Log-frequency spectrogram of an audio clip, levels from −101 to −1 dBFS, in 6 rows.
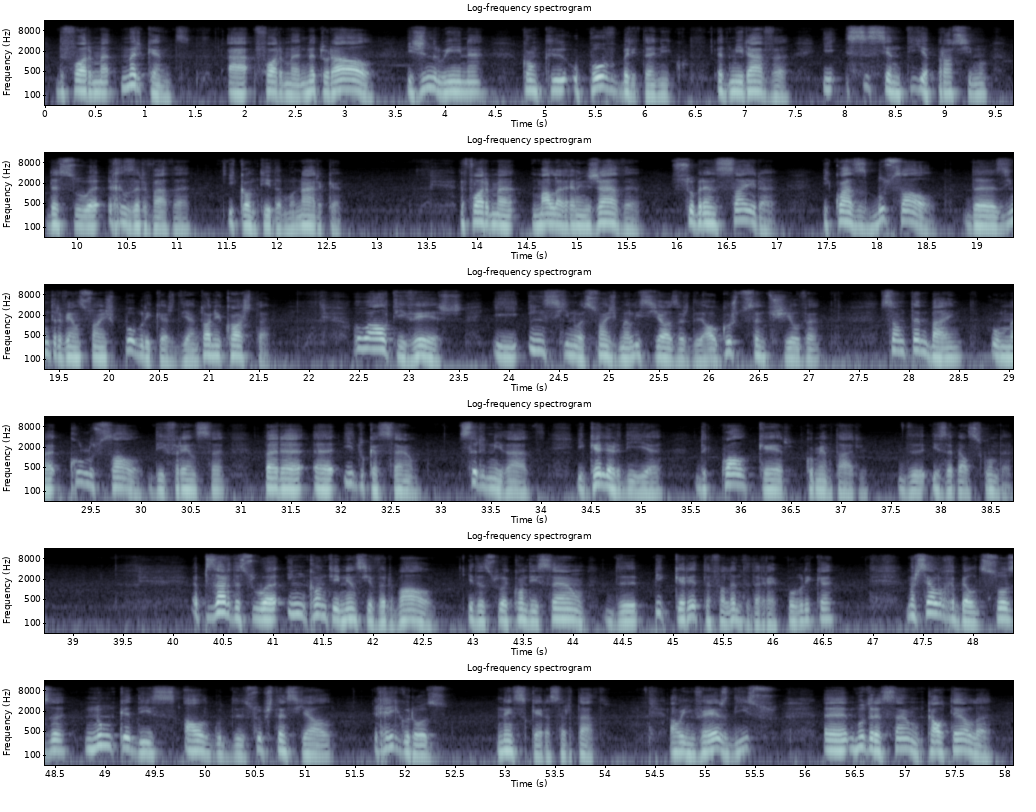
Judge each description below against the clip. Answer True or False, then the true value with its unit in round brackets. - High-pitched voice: False (110 Hz)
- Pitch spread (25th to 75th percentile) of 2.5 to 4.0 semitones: False (5.0 semitones)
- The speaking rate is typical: False (100 wpm)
